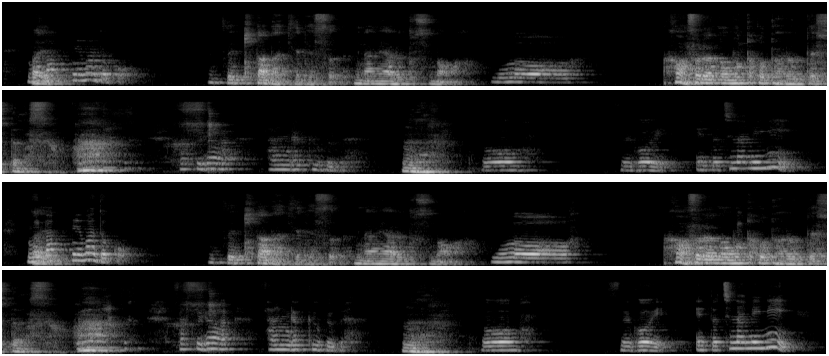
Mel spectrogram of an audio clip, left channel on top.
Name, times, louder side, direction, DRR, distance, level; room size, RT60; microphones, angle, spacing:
voice 1, 0.3-1.3 4.9-5.8 9.0-9.3 9.7-10.5 10.9-11.8 13.0-13.6 14.4-14.9 15.2-16.2, right 5 dB, 90° right, 7 dB, 0.4 m, -27 dB
voice 2, 2.2-4.7 6.6-9.4 9.9-10.1 12.2-12.7, left 1 dB, 20° left, 0 dB, 0.7 m, -25 dB
5.1 x 2.1 x 3.2 m, 0.63 s
head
